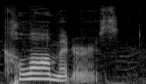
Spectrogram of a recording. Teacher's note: When you say this word, American people don't say kilometers, they say kilometers. So the stress is on low and not on kill.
